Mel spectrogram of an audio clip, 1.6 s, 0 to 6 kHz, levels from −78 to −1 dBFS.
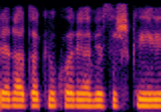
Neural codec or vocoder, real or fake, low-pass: codec, 16 kHz, 2 kbps, FreqCodec, smaller model; fake; 5.4 kHz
